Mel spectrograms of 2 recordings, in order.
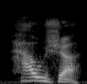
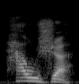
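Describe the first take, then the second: First: The word 'your' is reduced to 'ya'. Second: The same.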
